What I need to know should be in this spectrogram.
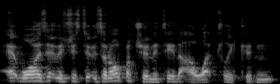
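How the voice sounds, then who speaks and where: A man appearing as a podcast guest, with a voice at middle pitch for a man. He speaks in a measured, reflective way, pausing on fillers, and he is currently unwell. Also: darkish tone, husky. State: ill, lost taste and smell. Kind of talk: casual podcast chat.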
